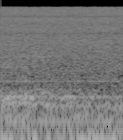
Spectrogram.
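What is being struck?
Nothing is struck.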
